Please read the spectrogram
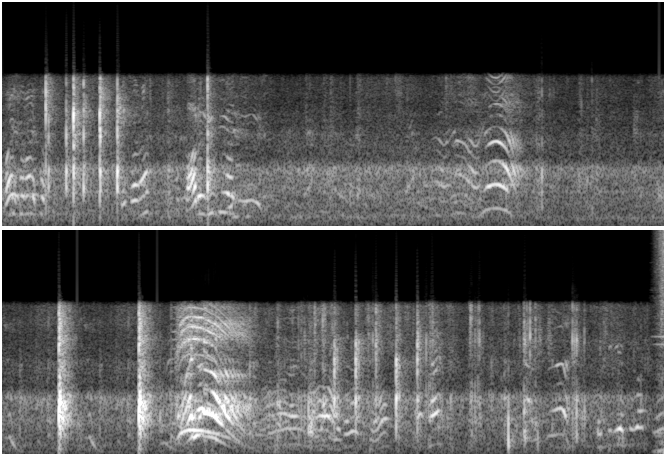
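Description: Field sound of an amateur baseball game: players' voices calling out across the field, scattered sharp clicks, and two sharp knocks about nine and ten seconds in, followed by a drawn-out shout.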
